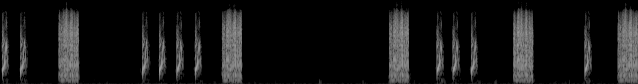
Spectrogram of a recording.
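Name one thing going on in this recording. Game pieces click in quick hops as they move.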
